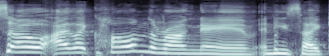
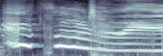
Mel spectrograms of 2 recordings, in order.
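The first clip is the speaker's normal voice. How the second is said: mock wounded correction; 13 semitones higher, 4 dB louder, slower than usual. Mocking the date's correction.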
